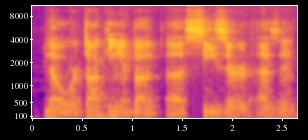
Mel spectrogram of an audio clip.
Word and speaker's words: Caesar: autistic Twitter user no we're talking about uh Caesar as in like c a e s a r I'm just saying Kaiser because that's the way you're supposed to pronounce it it's it's just the way that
